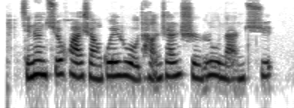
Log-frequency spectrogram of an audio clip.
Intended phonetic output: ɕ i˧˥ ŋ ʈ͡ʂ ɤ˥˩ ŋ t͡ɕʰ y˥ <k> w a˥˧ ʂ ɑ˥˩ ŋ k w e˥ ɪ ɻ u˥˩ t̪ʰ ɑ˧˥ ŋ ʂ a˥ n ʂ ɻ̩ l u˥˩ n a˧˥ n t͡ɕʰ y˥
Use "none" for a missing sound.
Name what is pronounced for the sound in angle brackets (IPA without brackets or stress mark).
x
